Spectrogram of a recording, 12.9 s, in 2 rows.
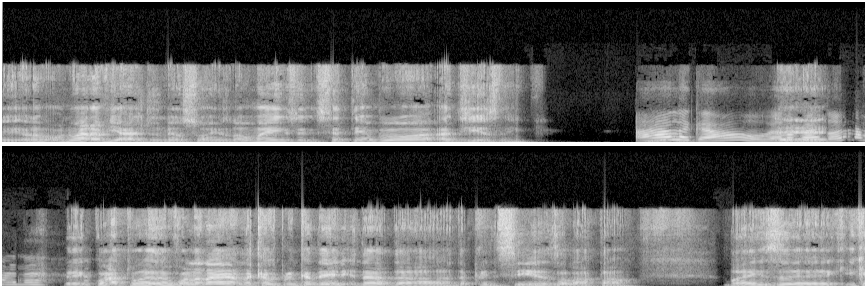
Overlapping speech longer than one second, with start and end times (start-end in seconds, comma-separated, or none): none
